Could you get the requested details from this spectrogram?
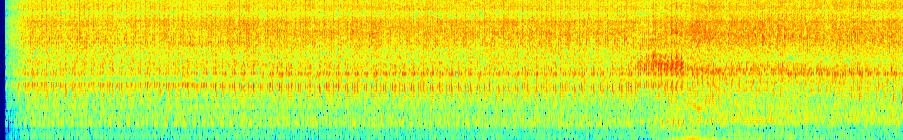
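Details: Daihatsu Pyzar engine at idle; sharp metallic tapping about three to four a second in a fairly steady rhythm over the idle, an internal engine knock of unclear source.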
